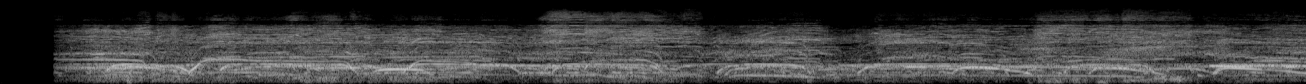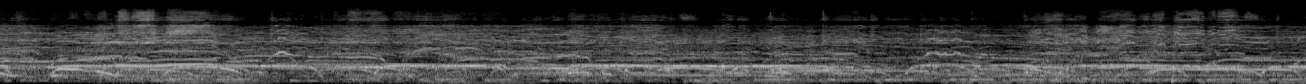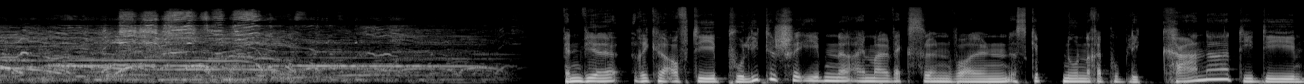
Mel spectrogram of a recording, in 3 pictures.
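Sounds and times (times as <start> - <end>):
large outdoor crowd cheering and whooping outside the Supreme Court: 0.6 - 31.4
overlapping shouts and excited high-pitched voices: 0.6 - 31.4
speech: 32.0 - 39.1.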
